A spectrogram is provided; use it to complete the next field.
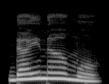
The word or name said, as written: ಡೈನಾಮೊ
